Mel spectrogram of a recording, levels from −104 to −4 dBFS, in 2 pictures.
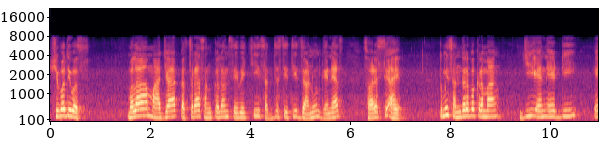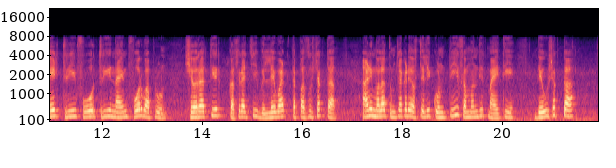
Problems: constant background noise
